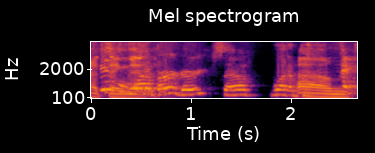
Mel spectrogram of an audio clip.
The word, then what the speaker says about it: Whataburger: So, Whataburger. I pronounced that really weird. You know what? I pronounced it real. I pronounced I called it Waterburger the other day when I was talking to someone.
